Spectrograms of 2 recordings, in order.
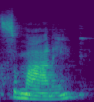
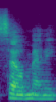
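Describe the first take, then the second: First: It is run together as one word, so-MAH-nee. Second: It is said as two words, so many. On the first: The speaker calls it wrong. "her name is not Somani" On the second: The speaker calls it right. "It is So Many Kitties"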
